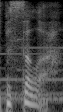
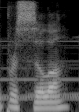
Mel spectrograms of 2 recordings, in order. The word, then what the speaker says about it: Priscilla: you must know it's Priscilla are you sure you don't mean prisilla do I look like the kind of person who can't correctly pronounce their own name it's Villa what's your name smarty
